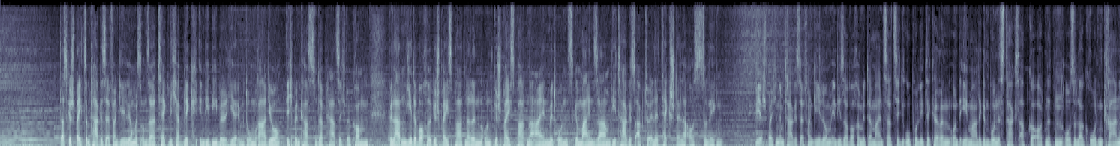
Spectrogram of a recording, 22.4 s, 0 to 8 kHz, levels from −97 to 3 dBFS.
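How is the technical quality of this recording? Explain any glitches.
No audible glitches or faults.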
